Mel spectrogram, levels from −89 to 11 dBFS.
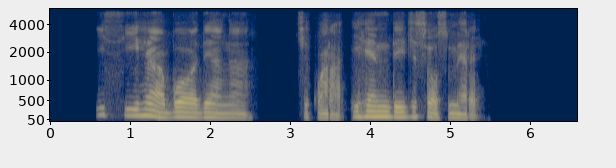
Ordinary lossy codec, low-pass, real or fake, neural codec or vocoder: none; 5.4 kHz; real; none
